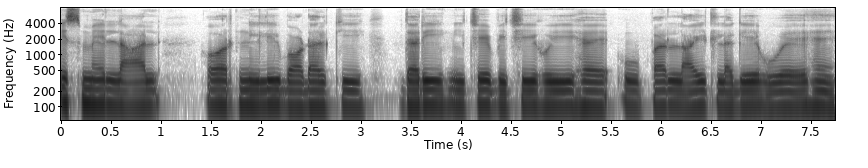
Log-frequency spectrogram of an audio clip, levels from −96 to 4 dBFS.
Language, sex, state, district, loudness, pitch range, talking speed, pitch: Hindi, male, Delhi, New Delhi, -16 LUFS, 100-105 Hz, 130 wpm, 105 Hz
